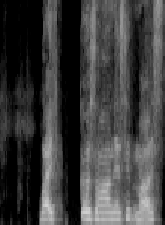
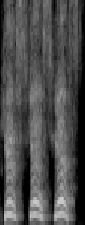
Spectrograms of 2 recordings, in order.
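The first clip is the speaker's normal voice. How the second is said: much higher, lilting mimicked voice; imitated spirit voice; 12 semitones higher than usual. Spirit team answering her question, high imitated voice. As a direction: mimic an eager answer, pitched way up.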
